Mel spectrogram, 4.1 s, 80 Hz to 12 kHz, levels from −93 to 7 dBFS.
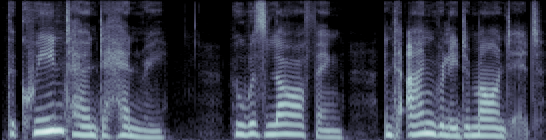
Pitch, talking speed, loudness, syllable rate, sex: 205 Hz, 160 wpm, -17 LUFS, 5.6 syllables/s, female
